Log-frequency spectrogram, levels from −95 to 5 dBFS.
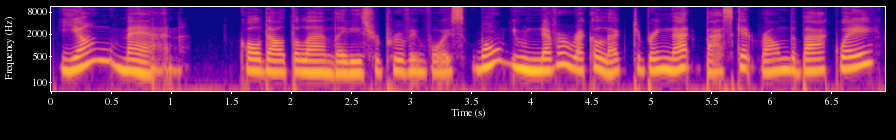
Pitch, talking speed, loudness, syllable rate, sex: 235 Hz, 175 wpm, -17 LUFS, 4.9 syllables/s, female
